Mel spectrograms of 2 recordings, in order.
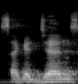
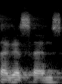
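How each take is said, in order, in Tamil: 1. நடுவில் உள்ள மெய் 'j' ஒலி. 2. நடுவில் உள்ள மெய் 's' ஒலி. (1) "சகஜன்னு சொல்லாம" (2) "சகசன்னு சொல்றோம்"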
